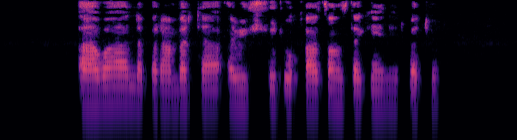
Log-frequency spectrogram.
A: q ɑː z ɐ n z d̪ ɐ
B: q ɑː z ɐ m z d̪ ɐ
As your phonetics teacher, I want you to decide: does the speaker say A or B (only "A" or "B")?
A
